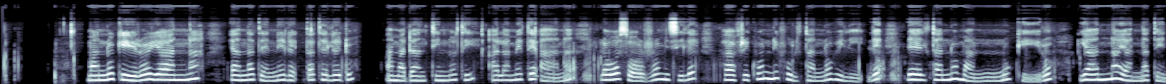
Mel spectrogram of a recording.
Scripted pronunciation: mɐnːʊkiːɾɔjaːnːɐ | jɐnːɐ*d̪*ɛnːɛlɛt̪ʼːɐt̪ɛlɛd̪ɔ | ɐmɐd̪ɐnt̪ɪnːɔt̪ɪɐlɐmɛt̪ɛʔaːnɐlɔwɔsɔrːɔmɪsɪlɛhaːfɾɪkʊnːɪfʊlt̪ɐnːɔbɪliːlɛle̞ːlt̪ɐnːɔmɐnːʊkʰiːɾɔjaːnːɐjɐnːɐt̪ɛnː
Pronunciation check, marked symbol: incorrect: t̪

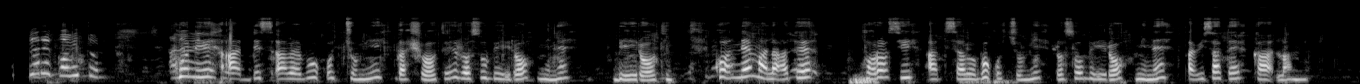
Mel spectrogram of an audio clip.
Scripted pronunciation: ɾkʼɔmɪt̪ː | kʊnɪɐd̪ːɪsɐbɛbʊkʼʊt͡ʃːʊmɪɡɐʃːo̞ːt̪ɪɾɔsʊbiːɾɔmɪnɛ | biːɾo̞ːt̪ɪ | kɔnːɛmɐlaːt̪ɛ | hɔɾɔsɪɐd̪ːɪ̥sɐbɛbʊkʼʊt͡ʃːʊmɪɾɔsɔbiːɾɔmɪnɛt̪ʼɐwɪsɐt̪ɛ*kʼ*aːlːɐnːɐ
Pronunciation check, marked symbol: incorrect: k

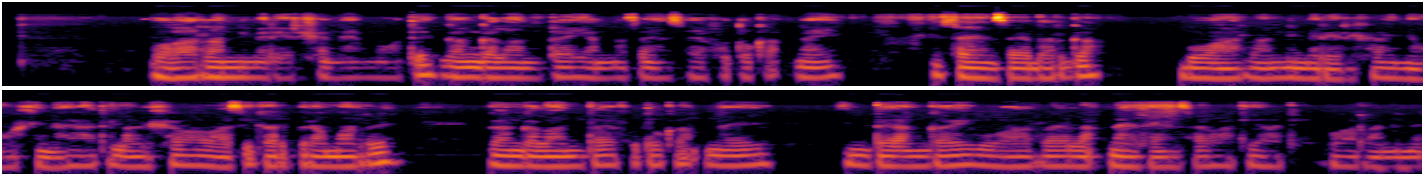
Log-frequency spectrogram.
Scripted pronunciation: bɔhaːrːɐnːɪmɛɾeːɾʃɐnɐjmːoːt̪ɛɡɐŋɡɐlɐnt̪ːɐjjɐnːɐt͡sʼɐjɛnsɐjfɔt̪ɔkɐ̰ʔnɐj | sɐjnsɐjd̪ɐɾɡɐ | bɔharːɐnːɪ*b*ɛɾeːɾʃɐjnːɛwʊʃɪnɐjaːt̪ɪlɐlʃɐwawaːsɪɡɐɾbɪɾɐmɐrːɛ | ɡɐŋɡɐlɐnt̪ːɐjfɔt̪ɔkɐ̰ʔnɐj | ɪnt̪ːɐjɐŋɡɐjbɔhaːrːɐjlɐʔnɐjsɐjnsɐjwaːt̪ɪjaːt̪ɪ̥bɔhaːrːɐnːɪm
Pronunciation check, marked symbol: incorrect: m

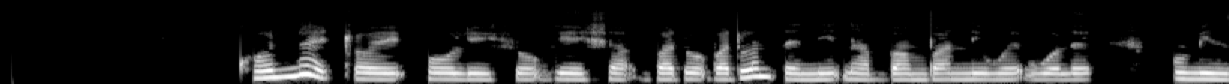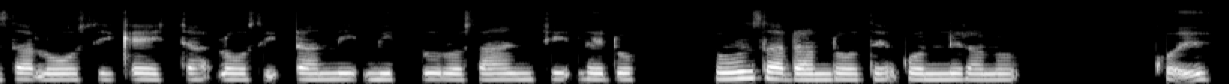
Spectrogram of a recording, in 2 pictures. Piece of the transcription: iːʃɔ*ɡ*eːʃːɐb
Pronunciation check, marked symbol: correct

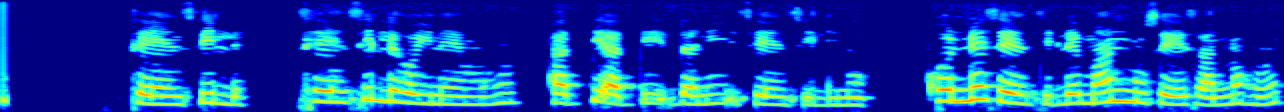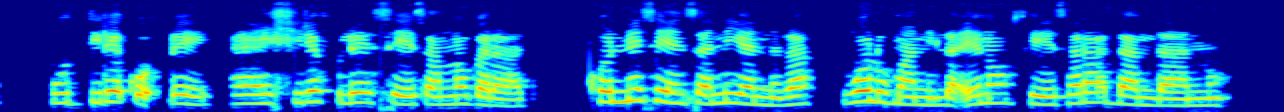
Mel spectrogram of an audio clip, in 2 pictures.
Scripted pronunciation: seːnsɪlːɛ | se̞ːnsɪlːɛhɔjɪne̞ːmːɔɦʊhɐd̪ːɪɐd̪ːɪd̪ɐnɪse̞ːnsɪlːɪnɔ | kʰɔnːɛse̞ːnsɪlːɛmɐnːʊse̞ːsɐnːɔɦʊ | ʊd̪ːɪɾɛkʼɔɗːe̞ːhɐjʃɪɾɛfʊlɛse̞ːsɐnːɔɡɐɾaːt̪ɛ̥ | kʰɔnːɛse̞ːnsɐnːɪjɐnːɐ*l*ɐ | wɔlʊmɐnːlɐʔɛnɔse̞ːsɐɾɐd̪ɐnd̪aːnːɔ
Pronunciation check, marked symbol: incorrect: ɾ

